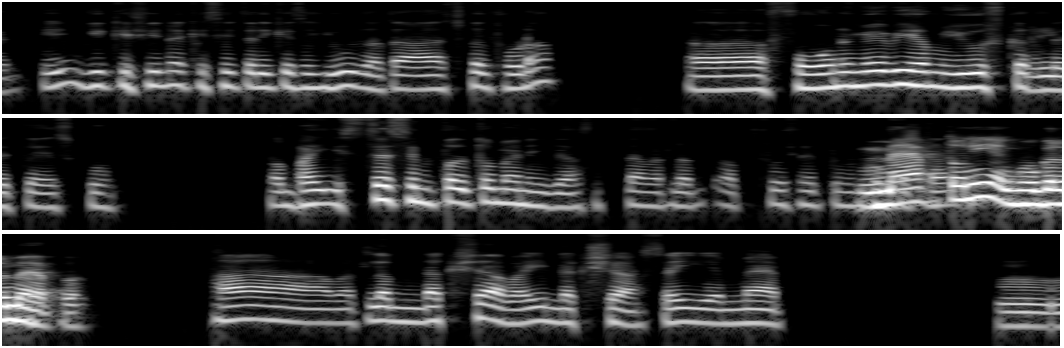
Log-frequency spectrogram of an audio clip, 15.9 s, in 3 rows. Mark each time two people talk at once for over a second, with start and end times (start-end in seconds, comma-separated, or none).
none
